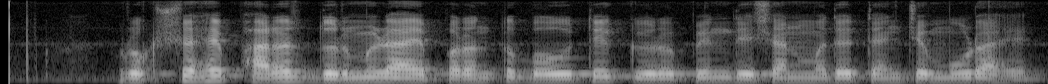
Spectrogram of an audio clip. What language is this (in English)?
Marathi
